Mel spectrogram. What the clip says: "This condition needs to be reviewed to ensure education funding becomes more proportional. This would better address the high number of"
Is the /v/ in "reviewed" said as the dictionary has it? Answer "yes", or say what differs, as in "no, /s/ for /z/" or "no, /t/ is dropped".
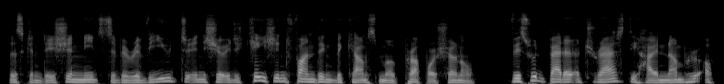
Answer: yes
